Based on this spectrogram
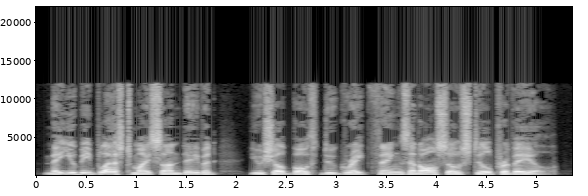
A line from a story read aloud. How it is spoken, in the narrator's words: Saul exclaimed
